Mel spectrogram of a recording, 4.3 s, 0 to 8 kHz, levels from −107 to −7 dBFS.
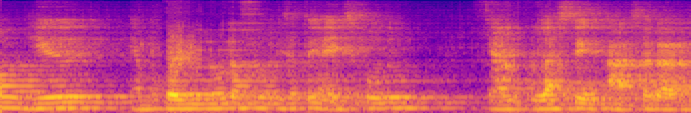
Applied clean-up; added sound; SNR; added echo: neural separator model SepFormer DNS4.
